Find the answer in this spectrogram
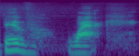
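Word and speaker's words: Bivouac: collection all right this is the bivwak it's pronounced Biv whack and it is not exactly whack it is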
